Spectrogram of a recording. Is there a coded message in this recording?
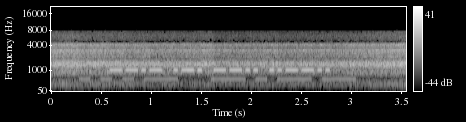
Yes: Morse code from 0.2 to 3.1 s, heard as two keyed tones, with radio static and room echo. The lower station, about 11 wpm, 500 Hz: VY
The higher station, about 30 wpm, 1040 Hz: QRZ?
